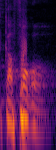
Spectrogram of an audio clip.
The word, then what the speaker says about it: Kabogo: I don't know whether you know how we pronounce it in my village. It's Kafogo.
